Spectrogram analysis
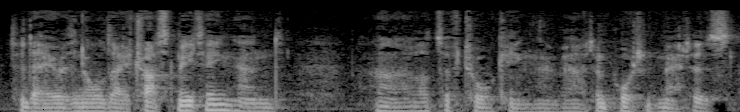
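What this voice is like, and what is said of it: Weak, strained voice. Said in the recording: “my voice is not very good... my voice wasn't good, and then I got better, and then I got worse.”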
